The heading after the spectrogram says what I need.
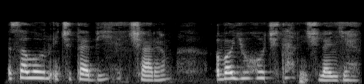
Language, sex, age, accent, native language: Uzbek, female, 12-17, Toshkent shahri, Uzbek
